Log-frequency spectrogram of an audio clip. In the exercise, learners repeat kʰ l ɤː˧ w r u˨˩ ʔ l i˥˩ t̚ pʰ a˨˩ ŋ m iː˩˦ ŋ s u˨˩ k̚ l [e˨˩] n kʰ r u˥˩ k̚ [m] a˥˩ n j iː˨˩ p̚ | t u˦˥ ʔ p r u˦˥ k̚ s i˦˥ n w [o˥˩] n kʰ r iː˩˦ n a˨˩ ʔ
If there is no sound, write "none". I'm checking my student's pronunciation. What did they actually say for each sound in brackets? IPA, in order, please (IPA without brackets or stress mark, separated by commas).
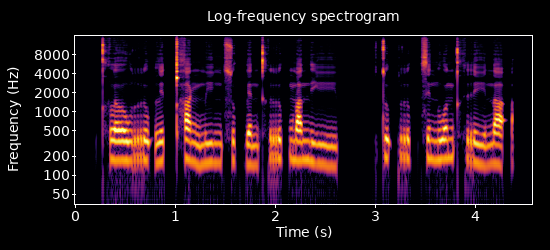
e˨˩, m, o˥˩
